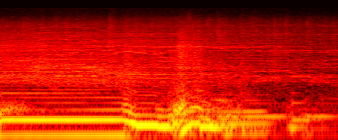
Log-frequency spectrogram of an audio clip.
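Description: Live rock band music: a held low bass chord that moves to new notes about halfway through, then fades out near the end.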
